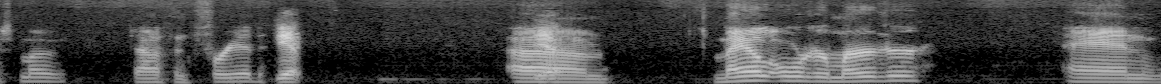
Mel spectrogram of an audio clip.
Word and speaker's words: Jonathan Frid: Jonathan Frid?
